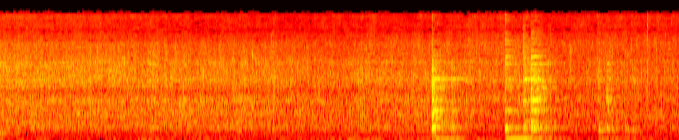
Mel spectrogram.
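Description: Tomato fries in a pan for Rayalaseema uggani under a constant bright sizzle, with a few louder spoon scrapes and stirring knocks near the end, close up and without speech.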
